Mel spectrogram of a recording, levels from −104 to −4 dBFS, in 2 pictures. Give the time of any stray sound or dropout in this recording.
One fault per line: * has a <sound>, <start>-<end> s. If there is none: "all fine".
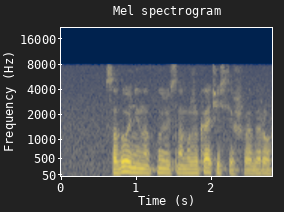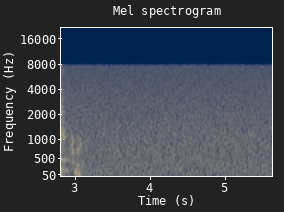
all fine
